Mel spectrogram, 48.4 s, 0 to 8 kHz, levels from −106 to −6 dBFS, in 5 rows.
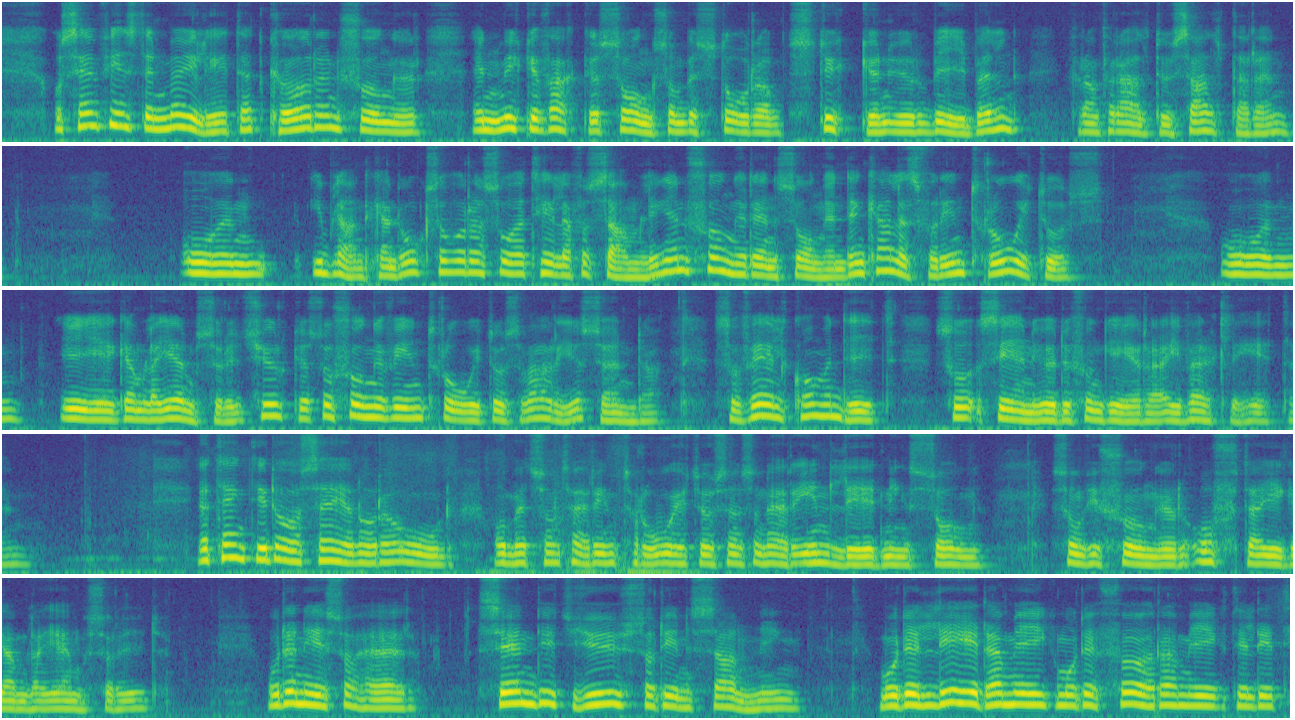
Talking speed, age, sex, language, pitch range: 130 wpm, 60-79, male, Swedish, 135-180 Hz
